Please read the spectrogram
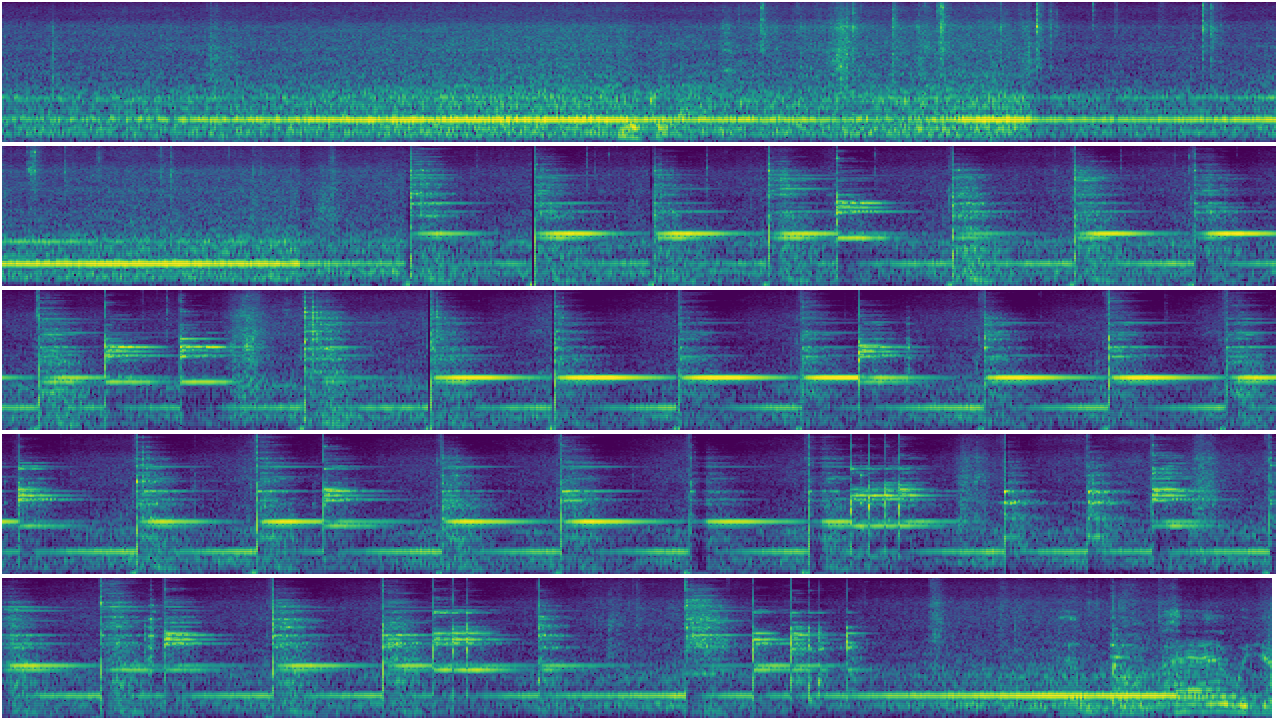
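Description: Hand hammer striking the glowing end of a mild steel bar on an anvil, a long steady run of blows at about two to three a second, each with a metallic ring. For the first eight seconds before the hammering there is only a steady hum and hiss.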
